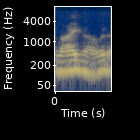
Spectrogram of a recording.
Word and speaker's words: LIGO: A LIGO, I would call it LIGO, that's the way I pronounce it, is a very low frequency detector of low frequency gravitational waves around 100 hertz.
